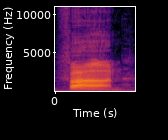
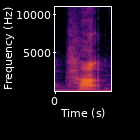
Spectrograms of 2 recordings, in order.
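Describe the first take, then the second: First: The name begins with an f sound. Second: The name begins with a p sound. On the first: "I pronounce it Fan" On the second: "People pronounce it Pan"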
